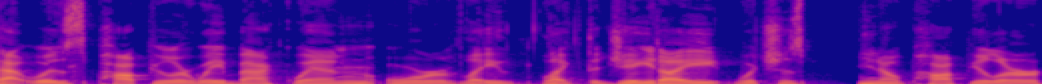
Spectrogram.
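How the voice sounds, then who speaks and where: Delivered at a moderate pace, the voice is monotone and flat. The recording is very clean with a silent background, and the sound is dry and close with no echo. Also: woman, very deep, low pitch for a woman. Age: 60s. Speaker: antique shop owner. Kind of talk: casual interview. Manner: conversational, filler-heavy.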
